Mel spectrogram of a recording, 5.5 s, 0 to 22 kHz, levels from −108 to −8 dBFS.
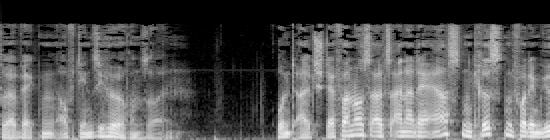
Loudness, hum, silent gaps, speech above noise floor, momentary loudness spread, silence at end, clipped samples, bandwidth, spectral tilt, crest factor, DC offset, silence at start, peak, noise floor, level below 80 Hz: -21 LUFS; none; none; 42 dB; 10 LU; 0 s; under 0.1%; 11.5 kHz; -5.5 dB/octave; 18 dB; under 0.1%; 0 s; -4 dBFS; -62 dBFS; -38 dBFS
